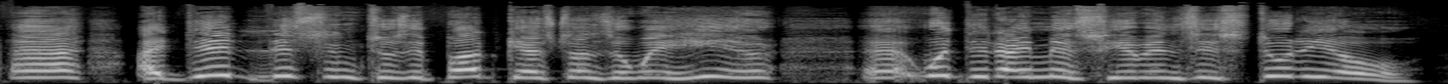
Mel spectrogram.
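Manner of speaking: breezy French greeting, high; French-accented character. Acted. Nigel greets his friends in the studio, high French accent.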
